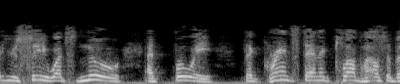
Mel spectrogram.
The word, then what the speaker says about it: Bowie: They're up and running Monday, Friday, January 11th at Bowie Race Course. Bowie Race Course. By the way, it says in here, rhymes with Dewey.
